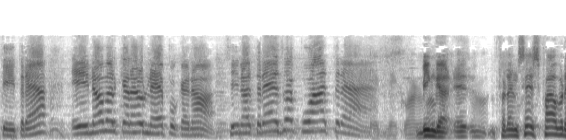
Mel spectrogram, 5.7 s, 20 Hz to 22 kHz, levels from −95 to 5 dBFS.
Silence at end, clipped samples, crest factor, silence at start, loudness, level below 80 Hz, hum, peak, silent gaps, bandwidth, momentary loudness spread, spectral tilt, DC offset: 0 s; under 0.1%; 22 dB; 0 s; -25 LUFS; -78 dBFS; none; -2 dBFS; none; 7.6 kHz; 12 LU; -3 dB/octave; under 0.1%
